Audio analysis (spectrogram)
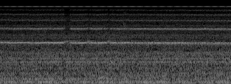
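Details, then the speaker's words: Sony VO5850 U-matic VCR fitted with a substitute video head drum, playing an old tape: constant high-pitched screech at one pitch over hiss, from the tape itself; degraded binder makes it stick to the heads and drum. Time code buzzes on one audio channel. "but that that screeching you see and that screeching you hear and that you see on the TV on the screen that's the tape itself"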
